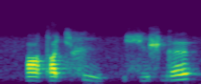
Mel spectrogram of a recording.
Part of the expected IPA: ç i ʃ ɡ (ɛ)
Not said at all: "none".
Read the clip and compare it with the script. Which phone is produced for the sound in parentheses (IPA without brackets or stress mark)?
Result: ɛ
